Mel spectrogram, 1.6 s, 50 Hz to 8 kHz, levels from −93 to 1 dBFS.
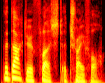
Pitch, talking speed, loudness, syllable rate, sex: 110 Hz, 190 wpm, -19 LUFS, 5.5 syllables/s, male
